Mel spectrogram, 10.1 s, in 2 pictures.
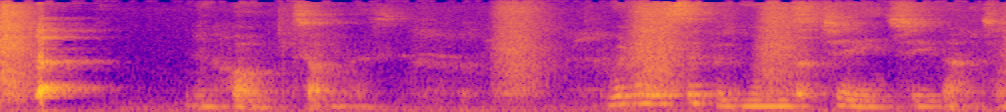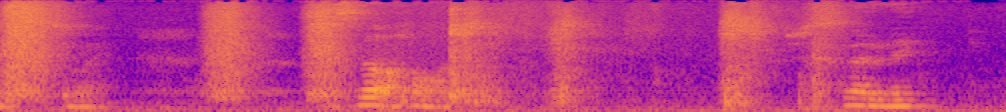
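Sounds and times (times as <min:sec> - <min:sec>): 
child hiccup: 0:00.1 - 0:00.6
speech: 0:01.2 - 0:02.0, 0:03.0 - 0:05.7, 0:06.8 - 0:07.5, 0:09.2 - 0:09.7.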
